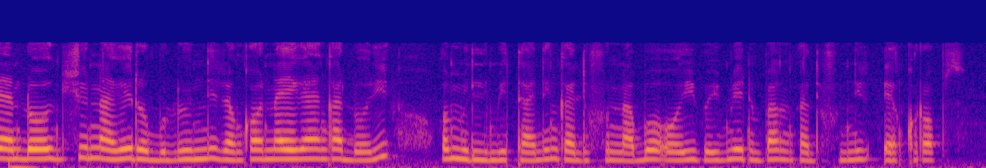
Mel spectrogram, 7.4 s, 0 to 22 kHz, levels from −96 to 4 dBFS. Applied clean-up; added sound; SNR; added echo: none; none; none; none.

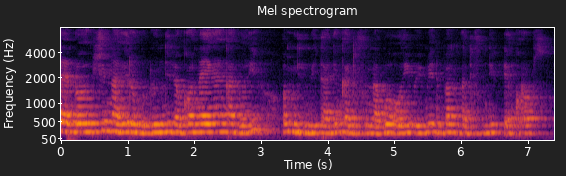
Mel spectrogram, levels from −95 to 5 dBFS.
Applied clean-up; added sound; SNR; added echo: none; none; none; reverberation time 0.9 s.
